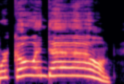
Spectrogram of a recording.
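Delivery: mock very high panicked shriek, falling and stretched out. Retelling a contractor panicking on a steam-filled plane: imitating a scream. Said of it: "she screams".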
